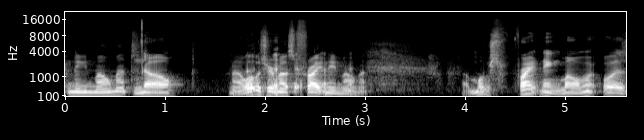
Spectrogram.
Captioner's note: laughs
